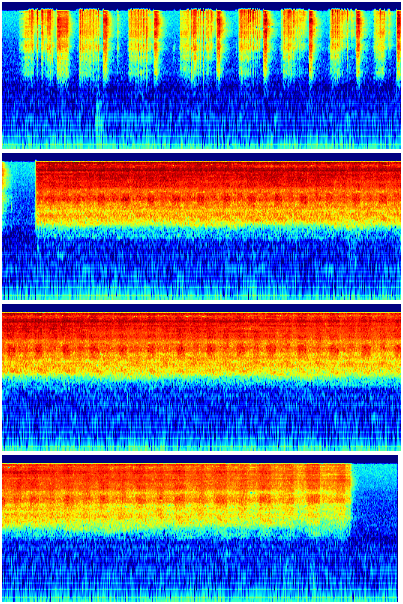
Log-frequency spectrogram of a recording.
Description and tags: an obscene windup toy: the monkey pleasures itself when wound up. a crazy toy from some crazy friends, found in a Chinese shop. recorded with binaurals.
